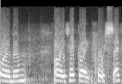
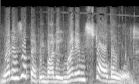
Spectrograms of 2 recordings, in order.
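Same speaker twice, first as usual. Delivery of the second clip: annoying, grating online streamer intro voice. Describing a guy watched online, copying his intro: annoying Star-Lord voice. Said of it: "he's so annoying, his voice".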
